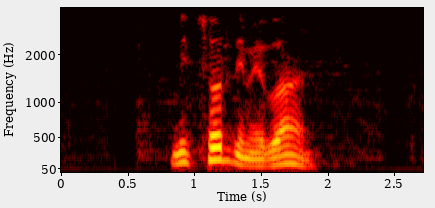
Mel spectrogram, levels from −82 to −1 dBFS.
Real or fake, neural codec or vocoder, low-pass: real; none; 3.6 kHz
